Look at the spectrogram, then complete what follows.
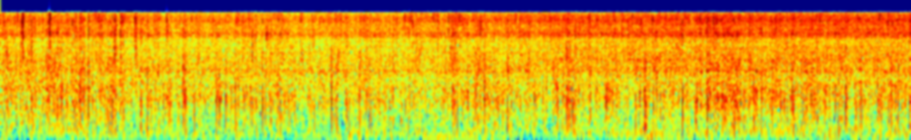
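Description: Torrential rain pelting a waterlogged road and pavement: a dense, steady hiss of drops splashing into standing water.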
